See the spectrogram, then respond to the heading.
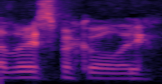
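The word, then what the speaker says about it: Louie Spicoli: Louis Spicoli, is that how you pronounce it? Yeah, Louis Spicoli.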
